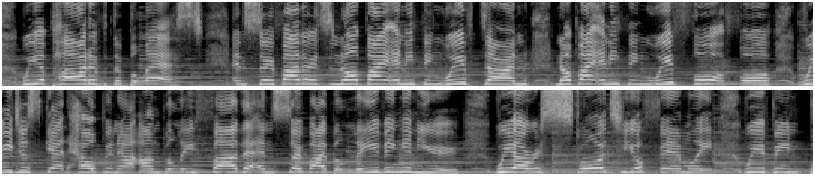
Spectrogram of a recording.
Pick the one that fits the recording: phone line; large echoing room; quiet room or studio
large echoing room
